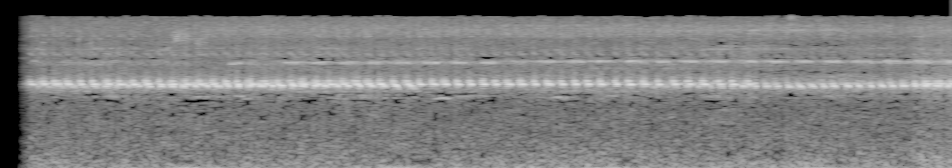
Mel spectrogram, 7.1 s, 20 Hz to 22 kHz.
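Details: Field crickets, about 2 cm long, hiding alone in burrows by day and singing at night: a steady high, pulsing trill held without pause throughout, with faint higher overtones and no other sounds.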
